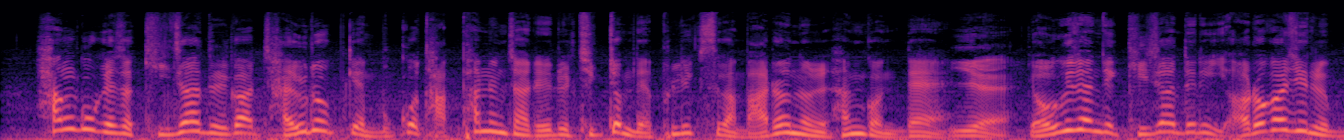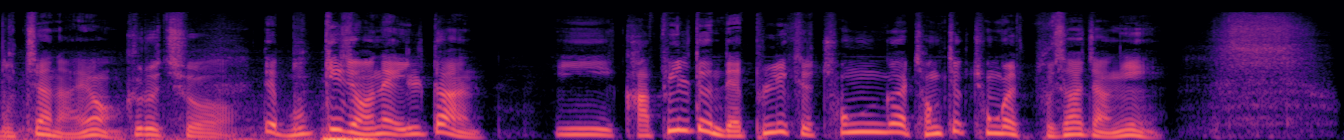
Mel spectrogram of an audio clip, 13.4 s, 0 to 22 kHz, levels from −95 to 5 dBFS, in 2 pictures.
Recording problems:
wind in the background; noticeable; until 8.5 s; 15 dB below the speech

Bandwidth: 15 kHz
